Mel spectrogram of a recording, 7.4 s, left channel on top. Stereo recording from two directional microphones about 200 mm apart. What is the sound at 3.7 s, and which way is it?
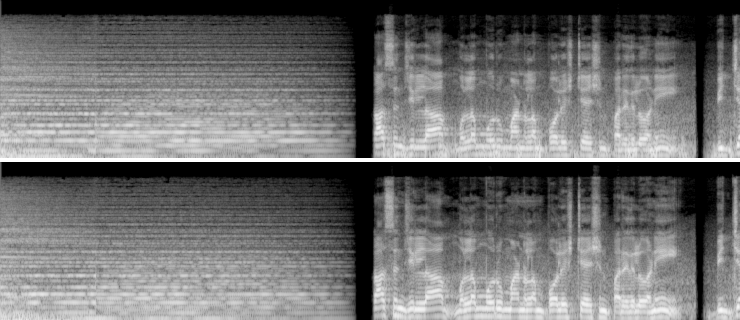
A man's voice, 15° right (ahead or behind).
